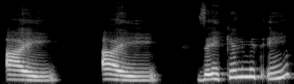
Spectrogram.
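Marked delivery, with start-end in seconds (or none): 0.1-1.6 "أي" as one long eye sound; German ei diphthong. Shown as a demonstration. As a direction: glide "أي" from ah to ee, lower pitch. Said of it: "لما يجوا مع بعض بيتنطقوا".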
